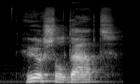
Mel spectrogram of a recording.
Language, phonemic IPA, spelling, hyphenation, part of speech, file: Dutch, /ˈɦyːr.sɔlˌdaːt/, huursoldaat, huur‧sol‧daat, noun, Nl-huursoldaat.ogg
- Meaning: mercenary, soldier of fortune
